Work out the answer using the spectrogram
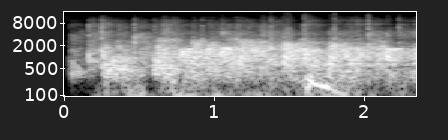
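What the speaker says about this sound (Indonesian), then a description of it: "Tepuk tangan buat Atta." Classroom of students clapping for a classmate, a dense burst of many hands starting sharply and sustained close by.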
